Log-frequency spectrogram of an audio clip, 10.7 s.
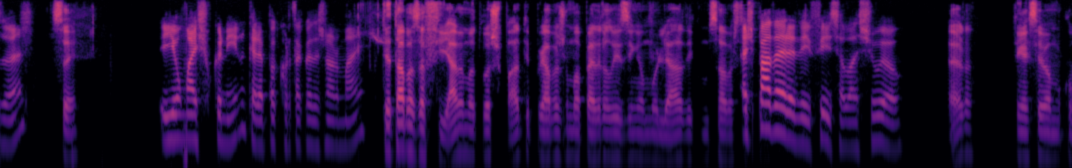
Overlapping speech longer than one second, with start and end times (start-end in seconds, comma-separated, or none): none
